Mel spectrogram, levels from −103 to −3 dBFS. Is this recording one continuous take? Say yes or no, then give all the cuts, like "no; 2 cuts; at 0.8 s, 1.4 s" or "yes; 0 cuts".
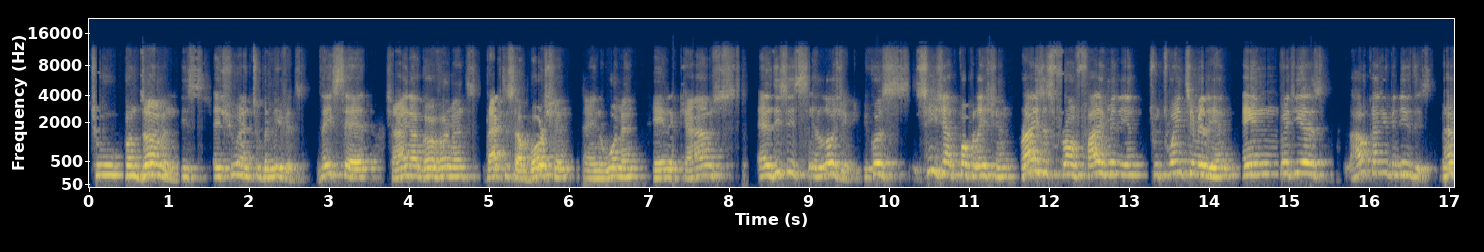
yes; 0 cuts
